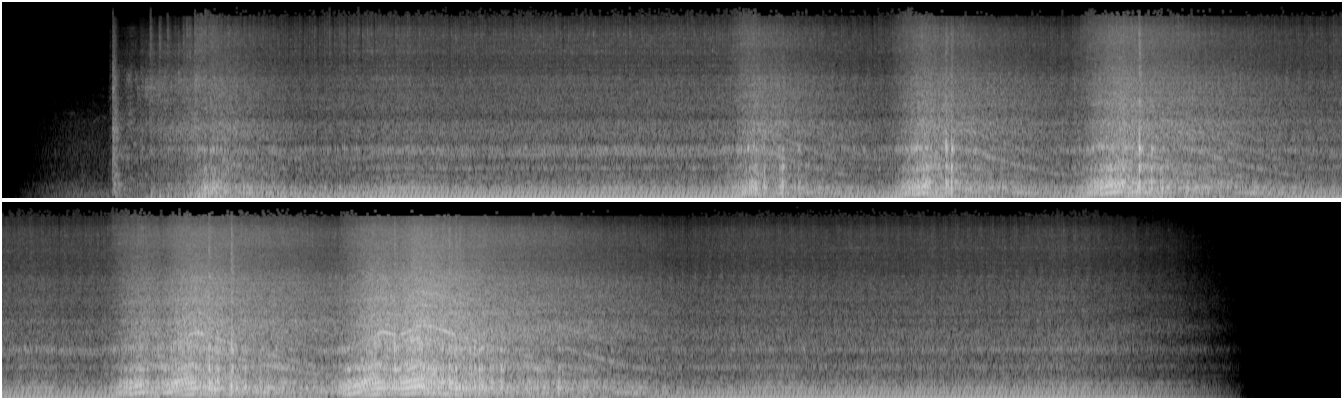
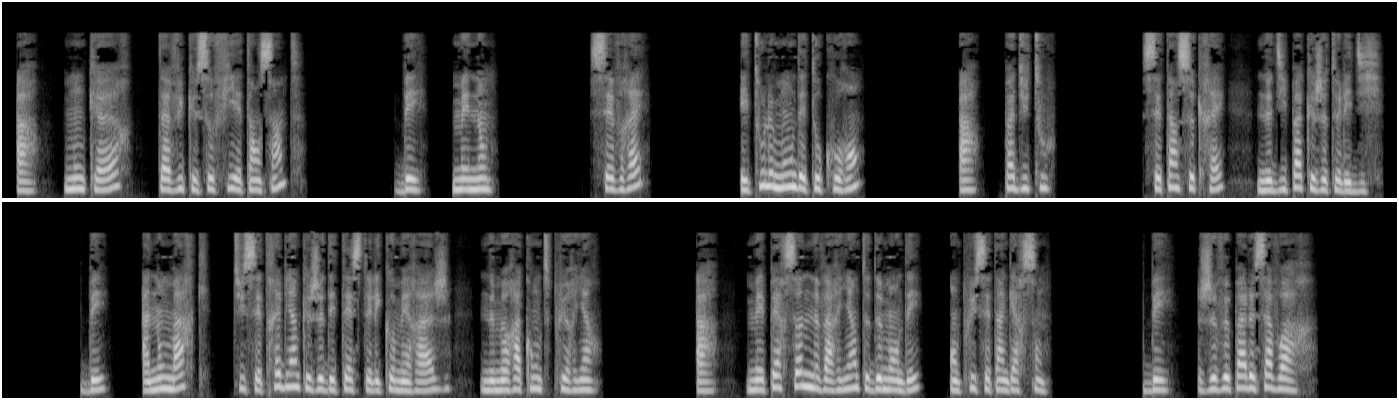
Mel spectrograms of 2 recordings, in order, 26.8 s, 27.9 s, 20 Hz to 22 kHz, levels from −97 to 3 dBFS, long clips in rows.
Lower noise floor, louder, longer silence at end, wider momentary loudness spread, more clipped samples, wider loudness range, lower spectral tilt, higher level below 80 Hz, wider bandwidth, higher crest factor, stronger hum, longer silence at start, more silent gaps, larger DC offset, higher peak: second, -72 dBFS vs under -90 dBFS; about the same, -23 LUFS vs -21 LUFS; first, 1.45 s vs 0.85 s; first, 19 LU vs 12 LU; neither; first, 17 LU vs 4 LU; about the same, -4.5 dB/octave vs -4 dB/octave; first, -38 dBFS vs -68 dBFS; first, 19 kHz vs 12 kHz; first, 24 dB vs 18 dB; neither; first, 1.1 s vs 0.15 s; second, none vs 3.17-3.88 s, 5.09-5.79 s, 6.57-7.27 s, 8.76-9.46 s, 10.62-11.32 s, 13.97-14.70 s, 20.09-20.78 s, 24.60-25.32 s; neither; first, -2 dBFS vs -6 dBFS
